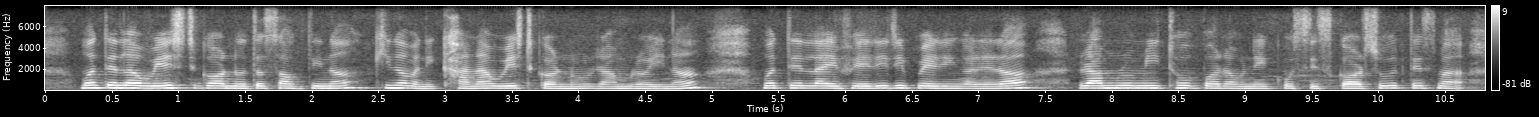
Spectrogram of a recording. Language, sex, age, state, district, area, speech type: Nepali, female, 18-30, West Bengal, Kalimpong, rural, spontaneous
